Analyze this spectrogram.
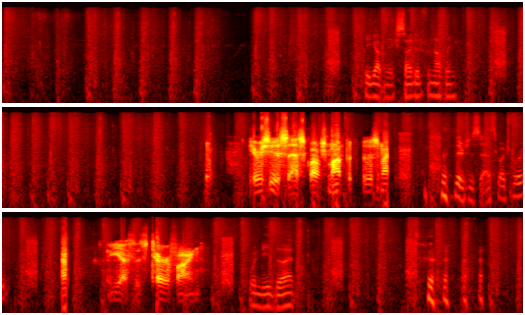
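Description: Footsteps crunch steadily over grass and twigs.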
